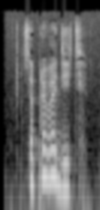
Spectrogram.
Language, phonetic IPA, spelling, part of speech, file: Russian, [səprəvɐˈdʲitʲ], сопроводить, verb, Ru-сопроводить.ogg
- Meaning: 1. to accompany 2. to attend, to escort, to convoy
